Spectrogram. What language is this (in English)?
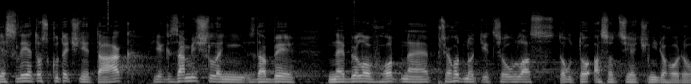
Czech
